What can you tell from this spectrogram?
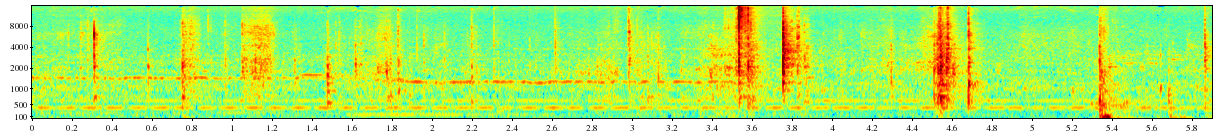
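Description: Plastic blister packaging being worked out of its card sleeve: sharp crackles and clicks of the clear plastic tray, loudest in the second half, and one low knock near the end. A steady tone hums underneath.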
